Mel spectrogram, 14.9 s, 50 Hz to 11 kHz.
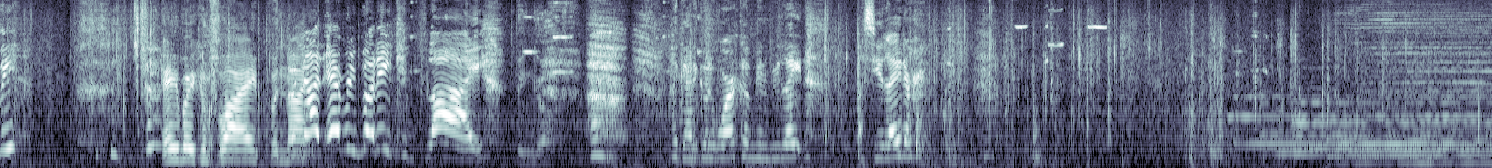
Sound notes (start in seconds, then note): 0.1 chuckles; 5.6 panting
